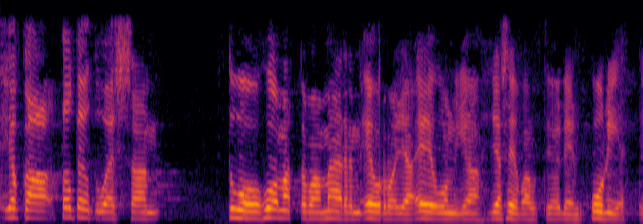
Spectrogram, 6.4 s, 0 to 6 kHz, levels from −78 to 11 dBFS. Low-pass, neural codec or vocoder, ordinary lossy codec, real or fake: 5.4 kHz; codec, 16 kHz in and 24 kHz out, 2.2 kbps, FireRedTTS-2 codec; none; fake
